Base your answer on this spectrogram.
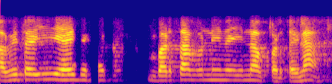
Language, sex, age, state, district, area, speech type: Maithili, male, 45-60, Bihar, Purnia, rural, conversation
